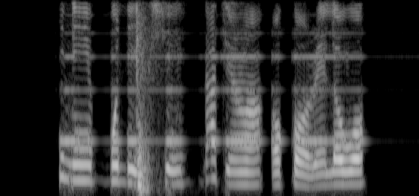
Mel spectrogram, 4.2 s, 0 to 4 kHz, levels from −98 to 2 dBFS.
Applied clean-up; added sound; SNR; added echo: neural mask model RNNoise.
